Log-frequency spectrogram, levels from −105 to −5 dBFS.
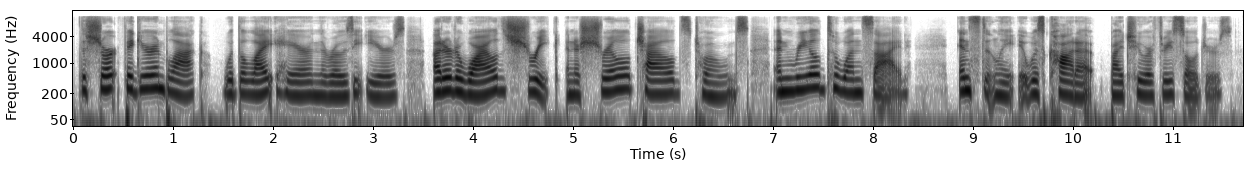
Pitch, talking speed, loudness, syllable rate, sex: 205 Hz, 190 wpm, -20 LUFS, 4.8 syllables/s, female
